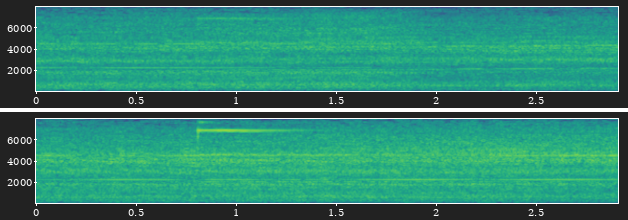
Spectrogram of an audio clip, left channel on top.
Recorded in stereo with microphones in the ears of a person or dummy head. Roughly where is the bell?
Right.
